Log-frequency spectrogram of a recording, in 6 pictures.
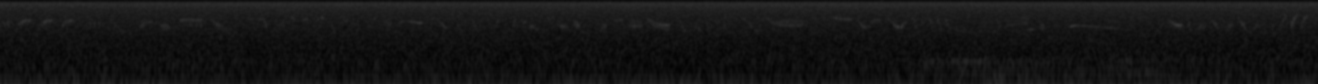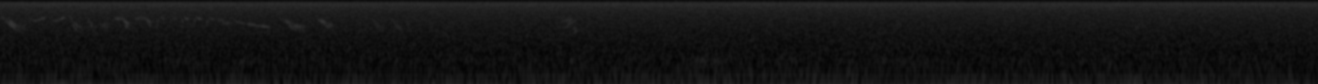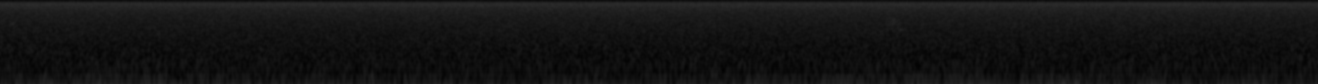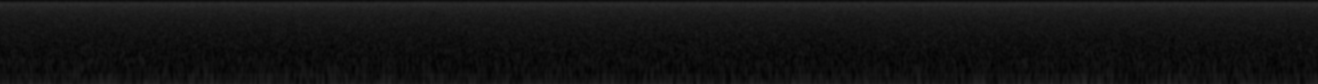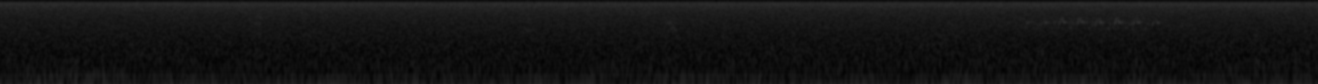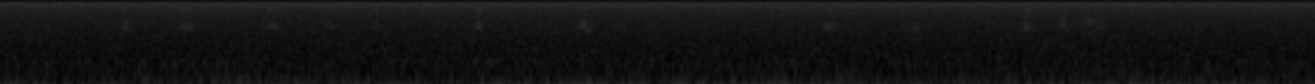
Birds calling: House Finch (Haemorhous mexicanus), Eurasian Skylark (Alauda arvensis), Hawaii Amakihi (Chlorodrepanis virens)

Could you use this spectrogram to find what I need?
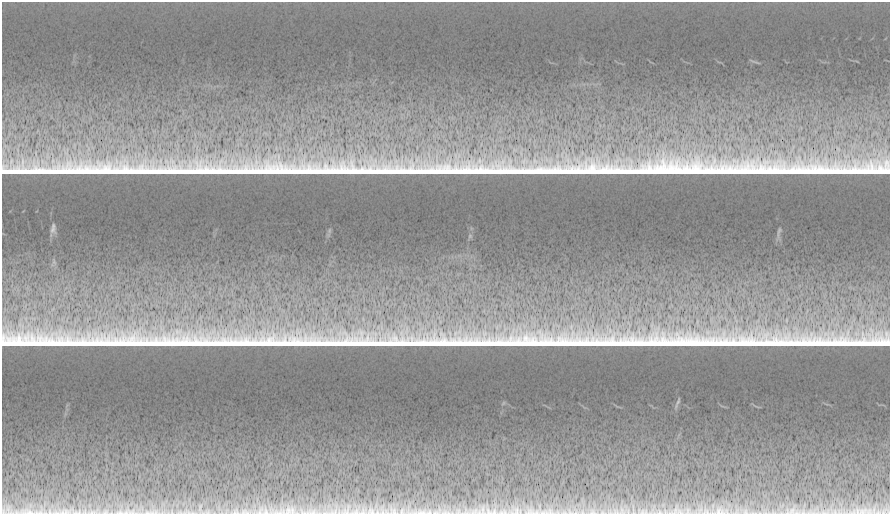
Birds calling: Dark-eyed Junco (Junco hyemalis), American Pipit (Anthus rubescens), Gray-crowned Rosy-Finch (Leucosticte tephrocotis), Clark's Nutcracker (Nucifraga columbiana)

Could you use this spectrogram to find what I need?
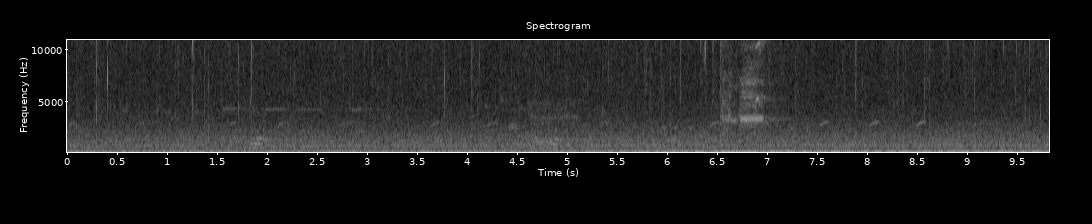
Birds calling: Canada Goose (Branta canadensis), Blue Jay (Cyanocitta cristata), Red-winged Blackbird (Agelaius phoeniceus), Common Grackle (Quiscalus quiscula)

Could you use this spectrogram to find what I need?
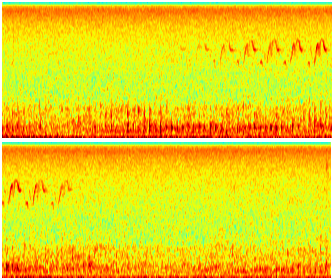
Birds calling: Hawaii Amakihi (Chlorodrepanis virens)

